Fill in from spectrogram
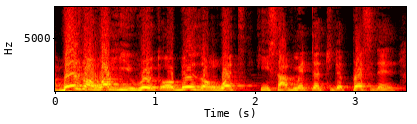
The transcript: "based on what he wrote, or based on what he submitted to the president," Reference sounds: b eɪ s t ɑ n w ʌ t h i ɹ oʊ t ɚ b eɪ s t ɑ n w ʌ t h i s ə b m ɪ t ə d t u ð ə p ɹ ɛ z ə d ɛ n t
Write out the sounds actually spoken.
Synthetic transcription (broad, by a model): b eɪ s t ɑ n w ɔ t h i ɹ oʊ t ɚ b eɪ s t ɑ n w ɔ t h i s ə b m ɪ t ə d t u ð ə p ɹ ɛ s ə d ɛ n t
